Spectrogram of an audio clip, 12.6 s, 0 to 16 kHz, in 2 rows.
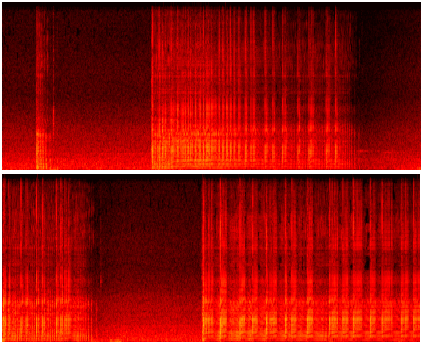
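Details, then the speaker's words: Vintage DC Spitfire 1cc model aero diesel on an 8x4 prop, Model Technics D2000 fuel, hard starting: short rasping bursts that die away, then catches with a harsh high buzz; owner suspects compression set too high. "Well, it ran okay in the end. At one point I never thought we were going to get there, but I think I had the compression too high."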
